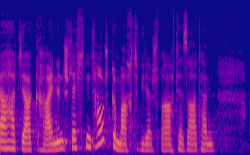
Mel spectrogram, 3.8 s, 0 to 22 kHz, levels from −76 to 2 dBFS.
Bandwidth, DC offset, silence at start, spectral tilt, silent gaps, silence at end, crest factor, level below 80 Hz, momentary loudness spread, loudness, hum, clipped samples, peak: 19 kHz; under 0.1%; 0 s; -4 dB/octave; none; 0.1 s; 20 dB; -78 dBFS; 9 LU; -30 LUFS; none; under 0.1%; -10 dBFS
